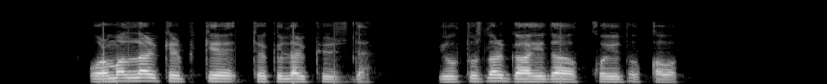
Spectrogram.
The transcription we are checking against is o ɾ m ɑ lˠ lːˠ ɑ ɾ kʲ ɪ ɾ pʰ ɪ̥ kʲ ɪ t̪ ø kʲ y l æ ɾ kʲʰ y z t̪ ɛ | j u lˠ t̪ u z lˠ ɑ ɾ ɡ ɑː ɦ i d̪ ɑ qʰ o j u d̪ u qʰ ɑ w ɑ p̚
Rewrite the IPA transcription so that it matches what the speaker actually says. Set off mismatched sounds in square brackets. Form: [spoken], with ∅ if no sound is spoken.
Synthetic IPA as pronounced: o ɾ m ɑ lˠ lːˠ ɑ ɾ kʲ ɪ ɾ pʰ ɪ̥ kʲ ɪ [t̪ʰ] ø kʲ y l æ ɾ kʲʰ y z [d̪] ɛ | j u lˠ t̪ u z lˠ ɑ ɾ ɡ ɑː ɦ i d̪ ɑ qʰ o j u d̪ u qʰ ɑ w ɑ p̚

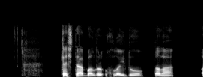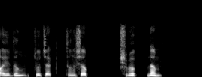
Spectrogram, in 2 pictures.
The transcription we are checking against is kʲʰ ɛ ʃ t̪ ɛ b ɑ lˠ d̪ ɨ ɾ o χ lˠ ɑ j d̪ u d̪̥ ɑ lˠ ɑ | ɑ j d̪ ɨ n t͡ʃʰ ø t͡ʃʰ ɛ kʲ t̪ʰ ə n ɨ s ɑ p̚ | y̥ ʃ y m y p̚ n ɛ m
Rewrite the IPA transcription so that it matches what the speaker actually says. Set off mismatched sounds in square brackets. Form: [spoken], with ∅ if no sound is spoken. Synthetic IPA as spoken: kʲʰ ɛ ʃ t̪ ɛ b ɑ lˠ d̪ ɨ ɾ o χ lˠ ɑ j d̪ u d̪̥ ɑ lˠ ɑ | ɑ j d̪ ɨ [ŋ] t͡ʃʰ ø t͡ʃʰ ɛ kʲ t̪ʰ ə [ŋ] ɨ [ʃ] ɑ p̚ | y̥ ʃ y m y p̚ n ɛ m

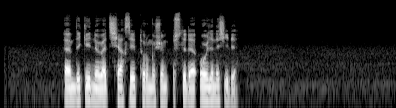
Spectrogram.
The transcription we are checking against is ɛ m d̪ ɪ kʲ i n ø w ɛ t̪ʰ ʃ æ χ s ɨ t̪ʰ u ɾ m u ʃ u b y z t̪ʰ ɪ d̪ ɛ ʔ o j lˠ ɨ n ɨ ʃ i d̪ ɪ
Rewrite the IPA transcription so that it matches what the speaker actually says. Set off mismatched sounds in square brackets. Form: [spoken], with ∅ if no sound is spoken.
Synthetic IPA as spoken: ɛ m d̪ ɪ kʲ i n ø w ɛ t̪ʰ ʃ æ χ s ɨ t̪ʰ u ɾ m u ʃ u [m] y [s] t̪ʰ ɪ d̪ ɛ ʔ o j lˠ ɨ n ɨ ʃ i d̪ ɪ

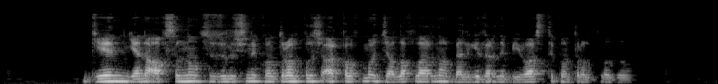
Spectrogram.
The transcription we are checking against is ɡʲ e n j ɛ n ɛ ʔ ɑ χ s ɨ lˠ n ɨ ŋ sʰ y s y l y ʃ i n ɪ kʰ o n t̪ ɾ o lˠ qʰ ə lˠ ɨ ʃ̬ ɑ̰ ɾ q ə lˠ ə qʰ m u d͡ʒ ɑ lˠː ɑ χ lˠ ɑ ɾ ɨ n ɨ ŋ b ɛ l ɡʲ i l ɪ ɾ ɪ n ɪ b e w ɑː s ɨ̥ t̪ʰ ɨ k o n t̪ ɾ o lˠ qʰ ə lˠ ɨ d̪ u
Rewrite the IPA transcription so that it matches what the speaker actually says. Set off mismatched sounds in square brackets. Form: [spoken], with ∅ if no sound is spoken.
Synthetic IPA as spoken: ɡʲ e n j ɛ n ɛ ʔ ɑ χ s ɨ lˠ n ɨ ŋ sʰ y [z] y l y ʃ i n ɪ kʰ o n t̪ ɾ o lˠ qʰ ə lˠ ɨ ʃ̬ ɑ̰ ɾ q ə lˠ ə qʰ m u d͡ʒ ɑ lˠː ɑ χ lˠ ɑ ɾ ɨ n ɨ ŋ b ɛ l ɡʲ i l ɪ ɾ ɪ n ɪ b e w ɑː s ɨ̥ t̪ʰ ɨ k o n t̪ ɾ o lˠ qʰ ə lˠ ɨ d̪ u

